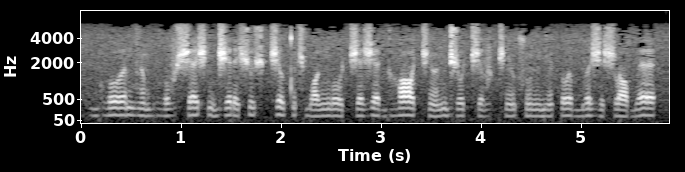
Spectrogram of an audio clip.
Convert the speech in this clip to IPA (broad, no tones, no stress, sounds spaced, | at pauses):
ɡʱ o ə̯ n z ə̃ bʱ o v ʃ ɛ ʃ n d͡ʒ e ɾ e ʃ ʉ ʃ t͡ʃ ə tʷ ə̃ ʃ b ɒ ə̯ ŋ o t͡ʃ ɛ ʒ ɛ ɡʱ ɒ t͡ʃ ə̃ n d͡ʒ o t͡ʃ ə v t͡ʃ ẽ sʷ ə̃ ŋ ɡ ẽ θ o ə̯ b ə ʒ ə ʃ l ɒ b ɛ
